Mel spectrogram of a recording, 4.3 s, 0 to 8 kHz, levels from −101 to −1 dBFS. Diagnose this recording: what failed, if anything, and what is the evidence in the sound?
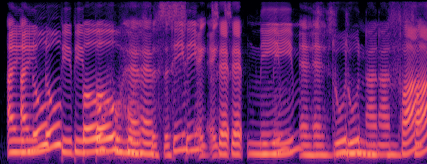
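What's broken is a channel delay (doubling), and it sits at the driver or buffer stage. All through the speech you hear every syllable twice, with a distinct slap about 128 ms behind at the same level. That gap fits one channel landing a 2048-sample buffer late at 16 kHz. Once the two channels get summed to mono, the late copy doesn't blend in and stands out as its own echo.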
